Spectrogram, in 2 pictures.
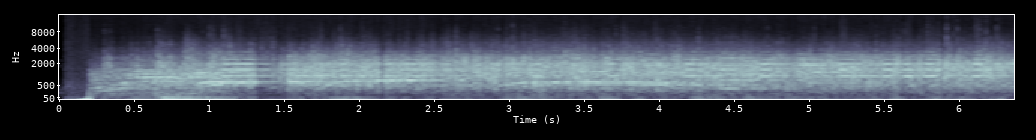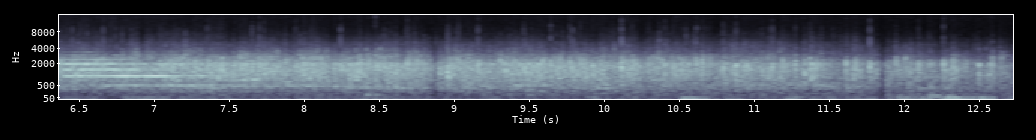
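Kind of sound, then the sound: crowd, theatre audience applause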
